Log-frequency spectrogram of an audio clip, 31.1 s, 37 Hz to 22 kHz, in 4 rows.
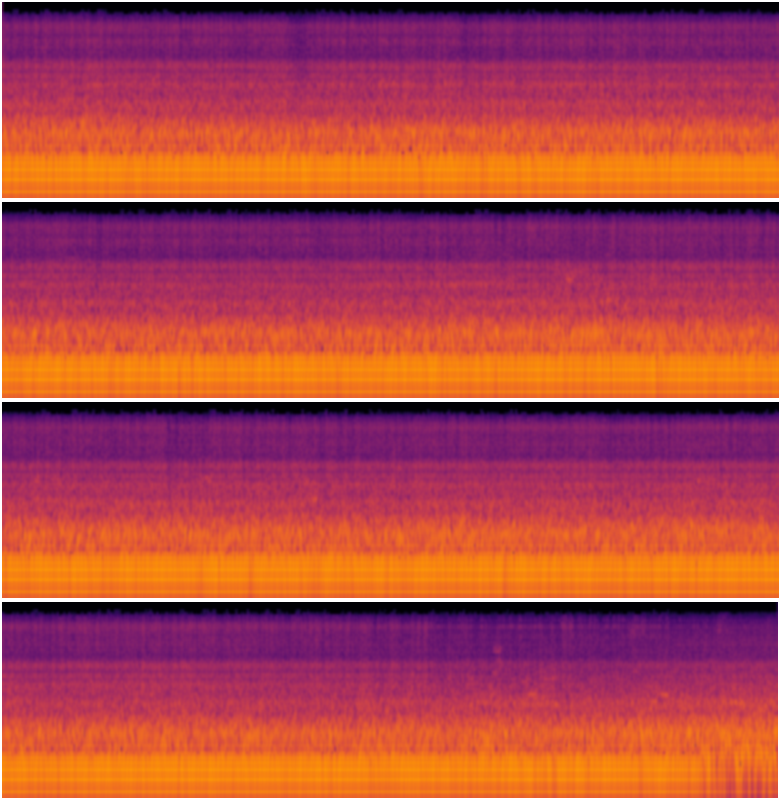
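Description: Cabin noise in a McDonnell Douglas MD-88 near its rear-mounted Pratt & Whitney JT8D turbofans during descent: a steady, loud low drone with airflow hiss over it.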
